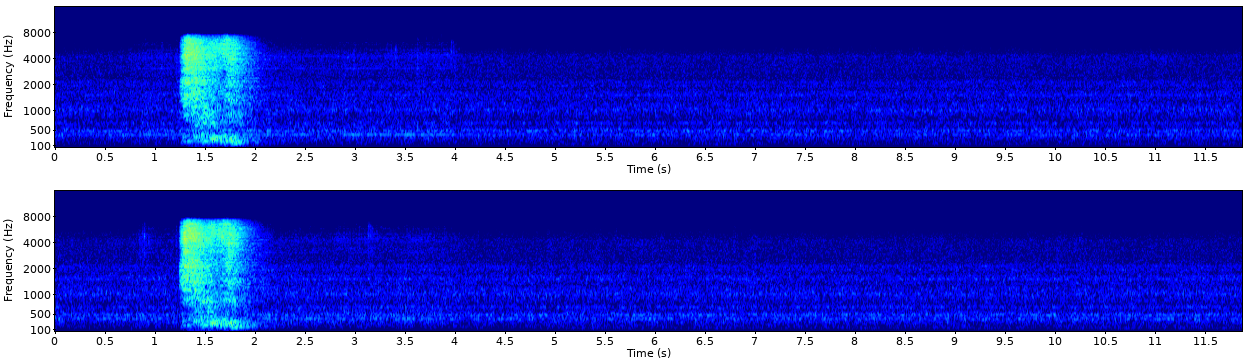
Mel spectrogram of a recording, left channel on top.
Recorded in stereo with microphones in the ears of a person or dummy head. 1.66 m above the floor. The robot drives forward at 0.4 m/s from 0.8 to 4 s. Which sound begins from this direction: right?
Tearing paper, at 1.2 s.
